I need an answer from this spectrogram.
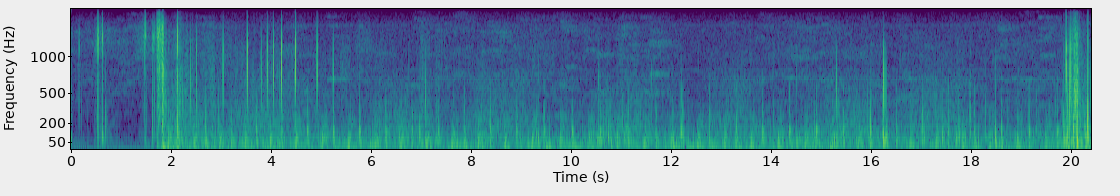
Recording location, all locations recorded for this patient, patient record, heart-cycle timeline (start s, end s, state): aortic valve (AV)
aortic valve (AV)+pulmonary valve (PV)+tricuspid valve (TV)+mitral valve (MV)
#Age: nan
#Sex: Female
#Height: nan
#Weight: nan
#Pregnancy status: True
#Murmur: Absent
#Murmur locations: nan
#Most audible location: nan
#Systolic murmur timing: nan
#Systolic murmur shape: nan
#Systolic murmur grading: nan
#Systolic murmur pitch: nan
#Systolic murmur quality: nan
#Diastolic murmur timing: nan
#Diastolic murmur shape: nan
#Diastolic murmur grading: nan
#Diastolic murmur pitch: nan
#Diastolic murmur quality: nan
#Outcome: Normal
#Campaign: 2015 screening campaign
0.00	5.90	unannotated
5.90	6.06	diastole
6.06	6.18	S1
6.18	6.28	systole
6.28	6.36	S2
6.36	6.56	diastole
6.56	6.70	S1
6.70	6.76	systole
6.76	6.86	S2
6.86	7.06	diastole
7.06	7.20	S1
7.20	7.30	systole
7.30	7.40	S2
7.40	7.60	diastole
7.60	7.74	S1
7.74	7.84	systole
7.84	7.94	S2
7.94	8.12	diastole
8.12	8.24	S1
8.24	8.36	systole
8.36	8.46	S2
8.46	8.66	diastole
8.66	8.76	S1
8.76	8.88	systole
8.88	8.98	S2
8.98	9.19	diastole
9.19	9.33	S1
9.33	9.43	systole
9.43	9.50	S2
9.50	9.76	diastole
9.76	9.88	S1
9.88	9.98	systole
9.98	10.10	S2
10.10	10.32	diastole
10.32	10.42	S1
10.42	10.52	systole
10.52	10.68	S2
10.68	10.90	diastole
10.90	11.00	S1
11.00	11.10	systole
11.10	11.22	S2
11.22	11.44	diastole
11.44	11.58	S1
11.58	11.68	systole
11.68	11.76	S2
11.76	11.96	diastole
11.96	12.08	S1
12.08	12.16	systole
12.16	12.28	S2
12.28	12.50	diastole
12.50	12.62	S1
12.62	12.74	systole
12.74	12.84	S2
12.84	13.04	diastole
13.04	13.18	S1
13.18	13.30	systole
13.30	13.38	S2
13.38	13.58	diastole
13.58	13.68	S1
13.68	13.80	systole
13.80	13.90	S2
13.90	14.12	diastole
14.12	14.22	S1
14.22	14.34	systole
14.34	14.44	S2
14.44	14.64	diastole
14.64	14.76	S1
14.76	14.88	systole
14.88	14.98	S2
14.98	15.20	diastole
15.20	15.34	S1
15.34	15.42	systole
15.42	15.52	S2
15.52	15.72	diastole
15.72	15.84	S1
15.84	15.94	systole
15.94	16.04	S2
16.04	16.20	diastole
16.20	16.36	S1
16.36	16.48	systole
16.48	16.56	S2
16.56	16.76	diastole
16.76	16.88	S1
16.88	17.02	systole
17.02	17.12	S2
17.12	17.28	diastole
17.28	17.38	S1
17.38	17.48	systole
17.48	17.58	S2
17.58	17.79	diastole
17.79	17.91	S1
17.91	18.04	systole
18.04	18.12	S2
18.12	18.32	diastole
18.32	18.44	S1
18.44	18.58	systole
18.58	18.66	S2
18.66	18.90	diastole
18.90	18.98	S1
18.98	20.40	unannotated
